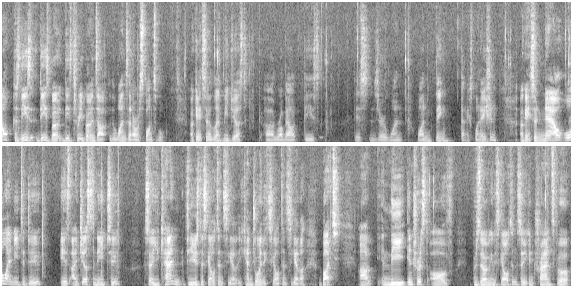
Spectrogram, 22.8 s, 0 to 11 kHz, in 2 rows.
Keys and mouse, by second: 12.2-13.1 middle drag, 13.3 shift+middle click, 19.8-22.3 drag.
